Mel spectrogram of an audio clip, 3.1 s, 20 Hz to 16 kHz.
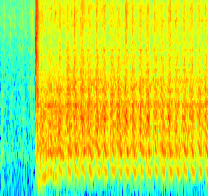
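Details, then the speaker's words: Mercedes 280 SE rally car revived after long lay-up, fresh fuel flushed through: cranking for compression test on each cylinder, even steady beat about three pulses a second, no uneven strokes; compression sounds healthy. "Okay, I'm just going to do a compression test on each cylinder. This will show the health of the engine."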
